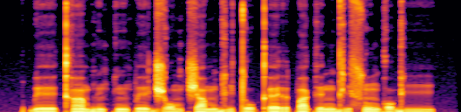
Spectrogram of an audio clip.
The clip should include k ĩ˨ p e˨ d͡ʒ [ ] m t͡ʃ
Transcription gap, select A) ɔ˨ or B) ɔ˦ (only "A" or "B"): A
